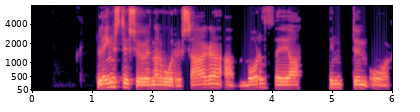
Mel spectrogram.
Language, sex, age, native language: Icelandic, male, 20-29, Icelandic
